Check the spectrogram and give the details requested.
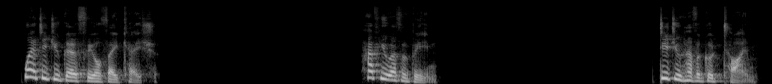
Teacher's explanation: you're asking a question to find out new information in this case the question has a falling tone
